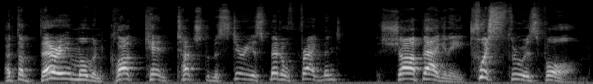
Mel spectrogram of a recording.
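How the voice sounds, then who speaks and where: Guy doing an old time radio serial narrator, urgent and dramatic, sharp animated voice. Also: high voice, normal speed. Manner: urgent, theatrical. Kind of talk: 1940s radio announcer narration.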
